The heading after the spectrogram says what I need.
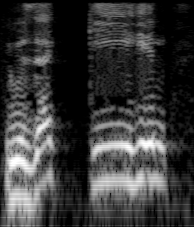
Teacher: حققت مخرج الكاف بقطع الصوت، يزكيهم، لكن لو ما عملتش كده تبقى ايه؟ · Term: الكاف المشدده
